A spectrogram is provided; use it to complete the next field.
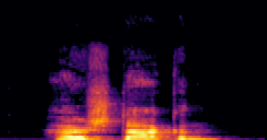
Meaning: plural of huistaak
- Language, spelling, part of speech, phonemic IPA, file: Dutch, huistaken, noun, /ˈhœystakə(n)/, Nl-huistaken.ogg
